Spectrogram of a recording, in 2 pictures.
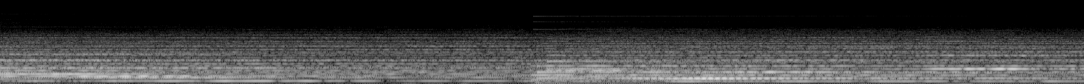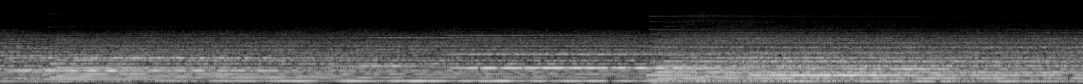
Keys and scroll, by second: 0.5 ], 1.8 ctrl+z, 5.9 ], 9.0 ], 10.0 ], 13.5 l, 13.8 i, 13.8 g, 13.9 t, 16.4 4, 19.1 e, 19.8 [, 21.3 ].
